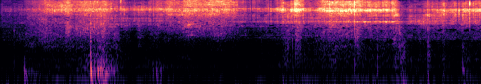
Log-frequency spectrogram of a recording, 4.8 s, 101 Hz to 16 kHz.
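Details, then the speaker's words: Haier dishwasher (rebranded GE) after pressure switch sensor replacement for H20 not-filling error, on a light cycle: soft steady hiss of water rushing in under faint hum with light clicks; the inlet water valve is filling normally. "I can feel already the water going in. That noise is actually the water valve."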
